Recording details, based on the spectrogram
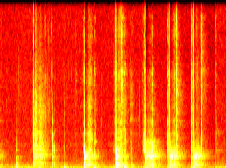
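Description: A knife chops garlic cloves roughly on a cutting board: about nine sharp, uneven knocks in irregular clusters, close and fairly loud, with no talking.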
